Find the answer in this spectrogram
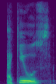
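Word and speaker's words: accuse: Rules number 44, শব্দে double C plus you অথবা ও অথবা কনসোনেন্ট থাকলে সিসি এর উচ্চারণ ক হবে। উদাহরণ দেখলে আরও ভালোভাবে বুঝতে পারবেন। রুলস এবং উদাহরণ ভালোভাবে ফলো করুন। অ্যাকিউজ অভিযুক্ত করা, অ্যাকিউজ অভিযুক্ত করা, কয়ের উচ্চারণ হচ্ছে।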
